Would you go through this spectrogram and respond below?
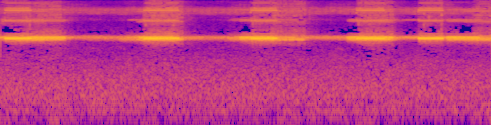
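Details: Nighttime cricket chorus of shrill, high pulsed chirps arriving in bursts about once a second, each burst loud then dropping back to a softer continuous trill underneath.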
